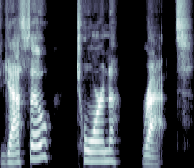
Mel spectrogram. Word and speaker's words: Yasotornrat: It's spelled phonetically. If you just break it down, it's Yasso, then torn, and then rat. So it's Yasso, torn, rat.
